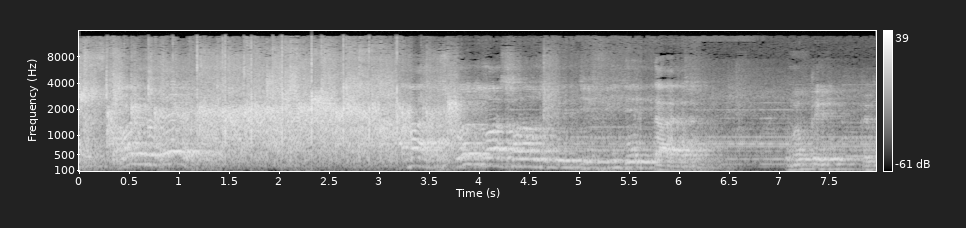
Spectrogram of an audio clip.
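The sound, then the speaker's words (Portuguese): An audience bursts into loud, dense applause, a steady wash of many hands clapping for several seconds, then thinning out as voices rise over the last of it. “Em nome de Jesus. Aplausos.”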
